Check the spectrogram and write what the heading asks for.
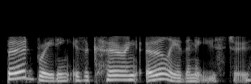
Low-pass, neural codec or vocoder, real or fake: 3.6 kHz; none; real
